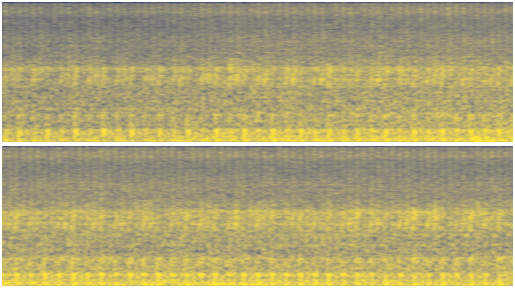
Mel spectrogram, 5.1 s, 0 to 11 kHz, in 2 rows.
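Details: Very old truck, sitting for a long time, started by spraying WD40 and lighter fluid into it: a fast, uneven clatter of three to four beats a second over a ragged note, barely running and stumbling; rough running, knocking less with more spray.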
